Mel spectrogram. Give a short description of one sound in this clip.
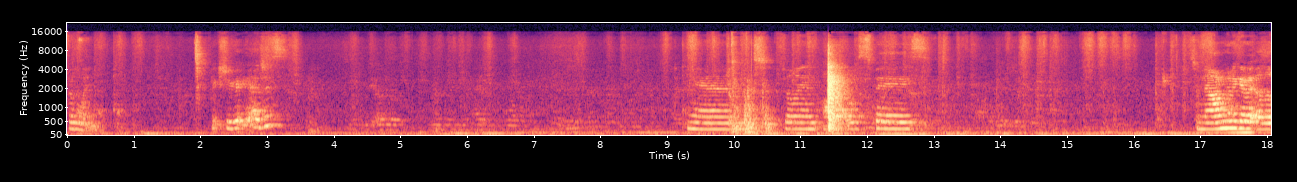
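A paintbrush brushes softly across wood.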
